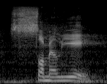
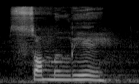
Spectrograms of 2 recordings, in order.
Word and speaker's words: sommelier: Sommelier. Sommelier. Sommelier. Sommelier. Sommelier. Sommelier. Are there any alternative pronunciations for sommelier?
